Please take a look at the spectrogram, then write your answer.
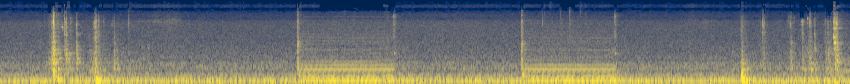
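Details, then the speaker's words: Pool pump electric motor that quit working: steady buzzing hum for about a second each time power is applied but never spins up, not enough juice to start; failed start capacitor, fixed by replacing it. "See that? It's just kind of not quite enough juice to get her going."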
